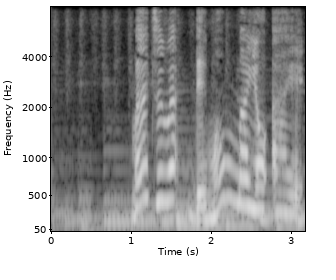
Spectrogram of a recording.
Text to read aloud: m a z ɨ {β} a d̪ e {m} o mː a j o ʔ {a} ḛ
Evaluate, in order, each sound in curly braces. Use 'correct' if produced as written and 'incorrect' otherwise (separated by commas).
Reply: correct, correct, correct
